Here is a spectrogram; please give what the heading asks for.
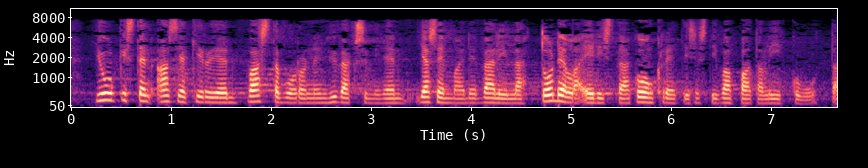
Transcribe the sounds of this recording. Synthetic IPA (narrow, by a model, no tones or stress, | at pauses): julkist̪e̞nɑsiɑkirjojenʋɑst̪ɑʋuo̞ɾonːenhyʋæksyminenjæse̞mːɑjde̞ʋʋælilːæt̪o̞de̞lːɑ̰ʔe̞dist̪æːko̞ŋkre̞ːt̪ːise̞st̪iʋɑpɑːt̪ɑliːkːuʋṵːt̪ːɑ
